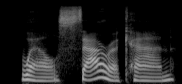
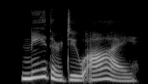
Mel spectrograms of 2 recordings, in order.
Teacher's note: notice the stress on subject words when agreeing or disagreeing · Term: word stress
